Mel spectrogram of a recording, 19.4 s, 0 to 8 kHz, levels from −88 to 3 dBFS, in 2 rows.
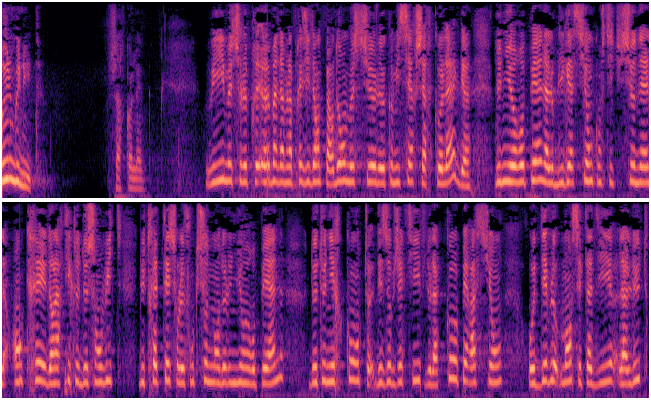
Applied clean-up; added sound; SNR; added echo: neural mask model Resemble Enhance denoiser.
